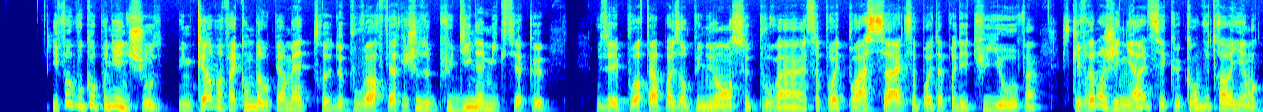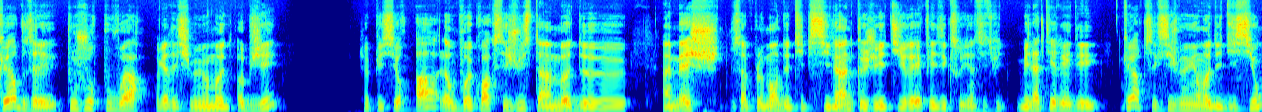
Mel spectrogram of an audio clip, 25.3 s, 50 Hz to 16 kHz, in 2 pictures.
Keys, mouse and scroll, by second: 0.0-25.2 shift+middle drag.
